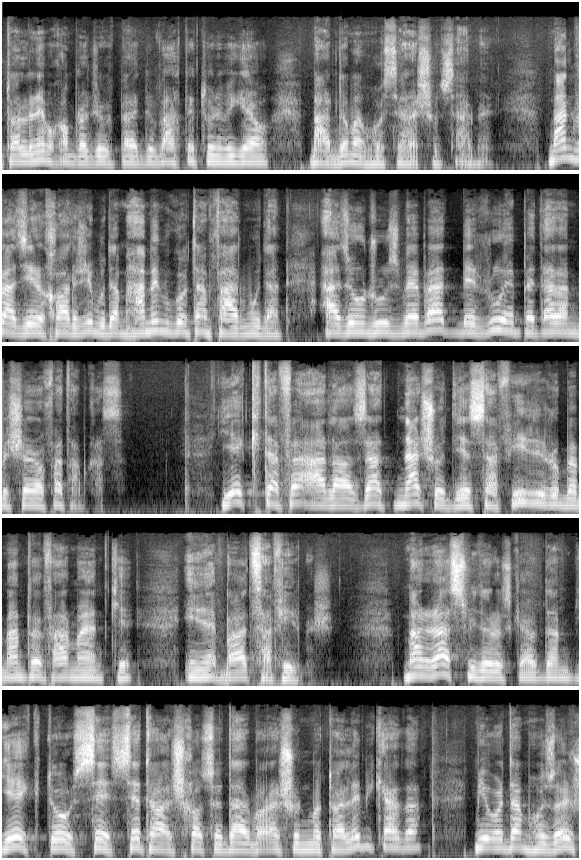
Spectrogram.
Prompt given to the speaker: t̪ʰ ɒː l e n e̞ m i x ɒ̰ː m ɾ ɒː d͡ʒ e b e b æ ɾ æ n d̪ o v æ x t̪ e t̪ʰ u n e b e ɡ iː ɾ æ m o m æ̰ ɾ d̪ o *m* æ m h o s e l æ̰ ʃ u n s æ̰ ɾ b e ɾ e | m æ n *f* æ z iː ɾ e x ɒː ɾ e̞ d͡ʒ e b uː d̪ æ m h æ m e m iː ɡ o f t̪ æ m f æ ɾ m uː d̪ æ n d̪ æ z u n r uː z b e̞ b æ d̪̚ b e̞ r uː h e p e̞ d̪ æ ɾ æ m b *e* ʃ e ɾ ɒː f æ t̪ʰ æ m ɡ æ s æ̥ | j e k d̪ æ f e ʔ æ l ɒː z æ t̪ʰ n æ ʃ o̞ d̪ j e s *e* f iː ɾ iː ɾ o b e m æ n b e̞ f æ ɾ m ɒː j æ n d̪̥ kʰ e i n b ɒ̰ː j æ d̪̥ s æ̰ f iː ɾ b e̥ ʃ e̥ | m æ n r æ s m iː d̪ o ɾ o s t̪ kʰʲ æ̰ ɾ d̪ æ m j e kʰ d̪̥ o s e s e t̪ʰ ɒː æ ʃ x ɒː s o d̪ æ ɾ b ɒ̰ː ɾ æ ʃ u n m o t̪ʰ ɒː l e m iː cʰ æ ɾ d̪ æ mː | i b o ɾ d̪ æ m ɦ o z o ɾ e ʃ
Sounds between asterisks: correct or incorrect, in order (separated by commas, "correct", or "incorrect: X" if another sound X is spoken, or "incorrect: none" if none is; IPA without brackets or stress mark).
correct, incorrect: v, correct, incorrect: æ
